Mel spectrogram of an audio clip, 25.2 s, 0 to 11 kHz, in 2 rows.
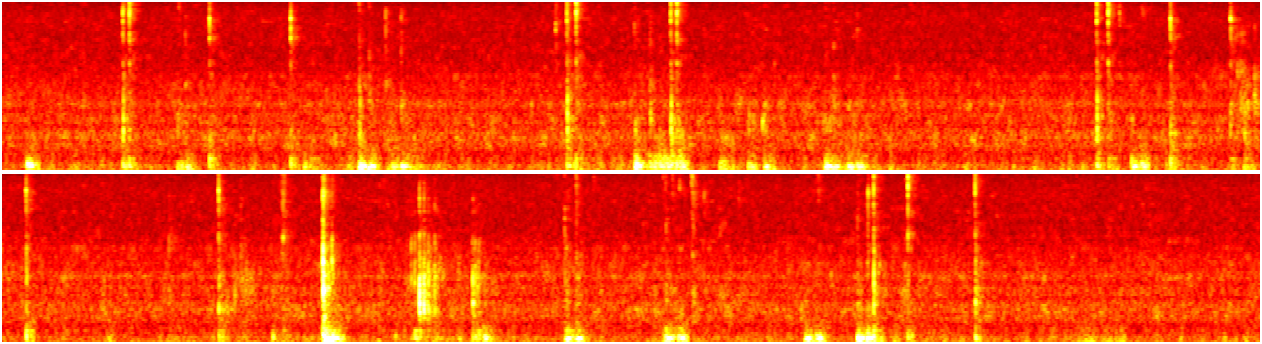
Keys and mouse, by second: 1.3 click, 2.0-3.1 middle drag, 3.5 s, 6.6-8.5 drag, 8.2 s, 11.2 Tab, 15.7 KP_1, 18.1 z, 19.2 Tab, 20.6 a, 21.1 b, 22.2-24.0 drag.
